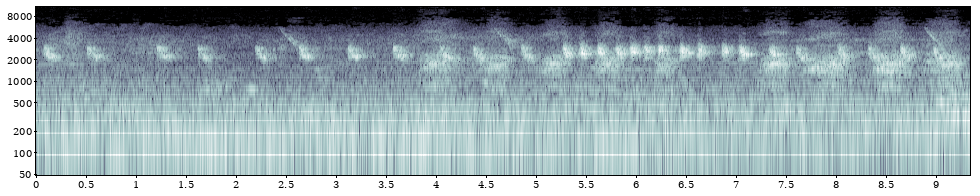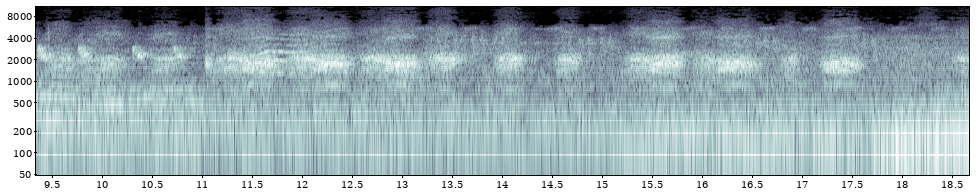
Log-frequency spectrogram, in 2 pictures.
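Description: Bulbuls calling over and over: short, sharp calls several times a second, coming faster about four seconds in and growing louder and harsher from about eleven seconds in.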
